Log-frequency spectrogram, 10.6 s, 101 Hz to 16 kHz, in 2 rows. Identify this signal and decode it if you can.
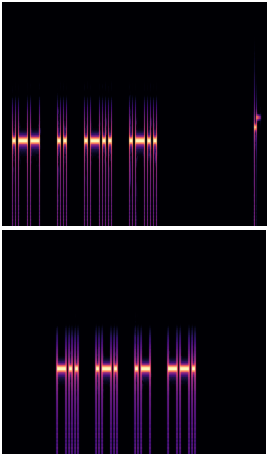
Morse code, heard as a keyed tone, about 20 wpm, spaced as for 15 wpm, 700 Hz. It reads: WILL DRAG
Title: 160 Lesson 26f - Letter g - Words 20wpm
